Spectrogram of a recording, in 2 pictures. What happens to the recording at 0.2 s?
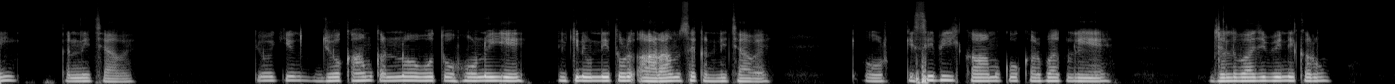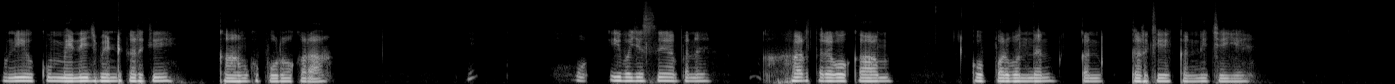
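Nothing goes wrong at 0.2 s; the speech there is intact, with no dropout, click, distortion or other fault at that moment.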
